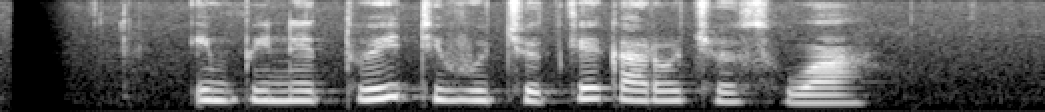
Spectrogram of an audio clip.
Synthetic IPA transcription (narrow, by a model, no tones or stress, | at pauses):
ʔimpinet̪wid̪̥i̤wud̥ʒ̥ṳt̪̚kekaɾod̥ʒ̥o̤sua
